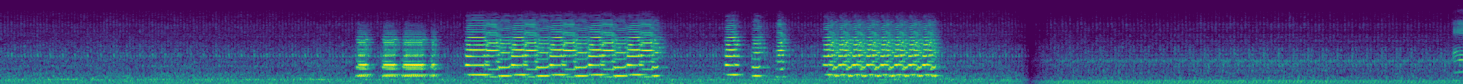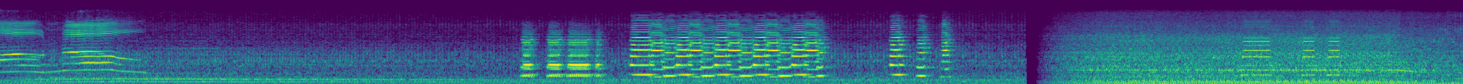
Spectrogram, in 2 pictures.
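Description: Vehicle engine sound effect running steadily, with two spells of a horn honking in quick repeated beeps. A short sliding pitched sound comes about halfway. After a sudden break near the end, a louder engine sound takes over.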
